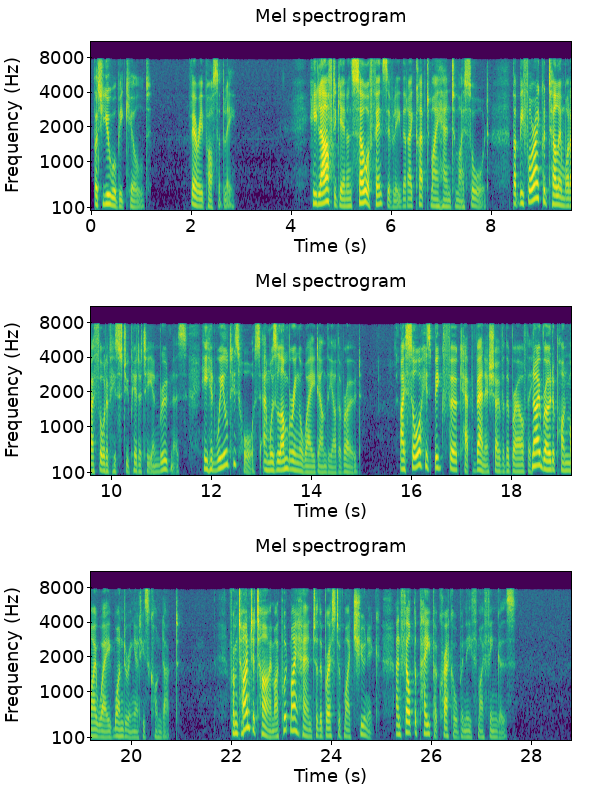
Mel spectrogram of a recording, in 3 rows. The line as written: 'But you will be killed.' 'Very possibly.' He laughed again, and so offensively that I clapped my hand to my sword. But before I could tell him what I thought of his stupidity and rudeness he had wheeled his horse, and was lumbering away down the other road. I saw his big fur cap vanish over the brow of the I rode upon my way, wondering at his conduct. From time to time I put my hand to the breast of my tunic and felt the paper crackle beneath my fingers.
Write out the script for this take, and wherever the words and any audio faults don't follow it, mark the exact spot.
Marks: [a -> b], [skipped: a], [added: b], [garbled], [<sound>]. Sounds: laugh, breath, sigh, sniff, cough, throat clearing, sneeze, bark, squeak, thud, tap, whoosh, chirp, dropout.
'But you will be killed.' 'Very possibly.' He laughed again, and so offensively that I clapped my hand to my sword. But before I could tell him what I thought of his stupidity and rudeness he had wheeled his horse, and was lumbering away down the other road. I saw his big fur cap vanish over the brow of the I rode upon my way, wondering at his conduct. From time to time I put my hand to the breast of my tunic and felt the paper crackle beneath my fingers.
